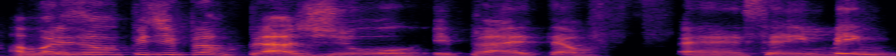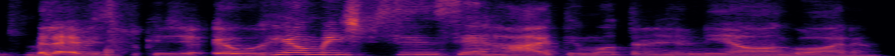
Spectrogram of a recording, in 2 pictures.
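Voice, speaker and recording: Woman host, affectionate, pet names, mid-pitched voice, video call. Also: a little fast, fairly bright tone. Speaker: study group host. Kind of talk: online group chat.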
